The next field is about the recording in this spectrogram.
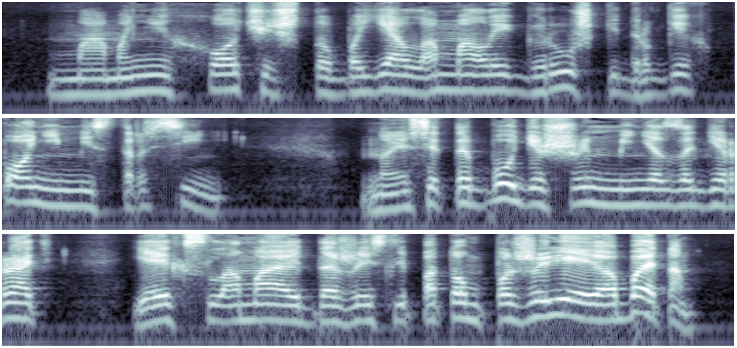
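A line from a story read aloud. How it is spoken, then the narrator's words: Irritated sigh. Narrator (Russian): Пуппи раздраженно вздохнула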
